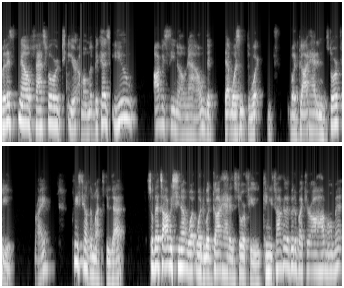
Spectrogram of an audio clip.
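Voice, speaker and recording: Speaking at a fairly quick pace with an American accent, a man has a plain, everyday voice. It sits fairly high, with ordinary pitch variation. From US, Southern California and Texas. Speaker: podcast host. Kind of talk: podcast interview.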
